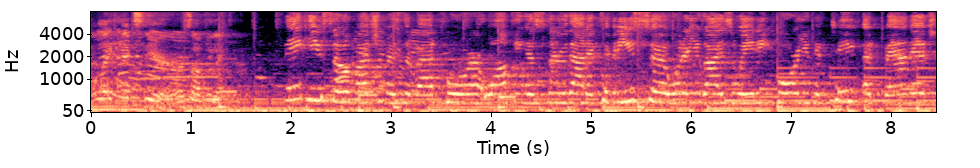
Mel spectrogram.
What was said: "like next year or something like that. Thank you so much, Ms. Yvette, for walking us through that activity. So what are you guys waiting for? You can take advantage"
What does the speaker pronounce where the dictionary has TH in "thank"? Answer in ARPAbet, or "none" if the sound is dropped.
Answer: TH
